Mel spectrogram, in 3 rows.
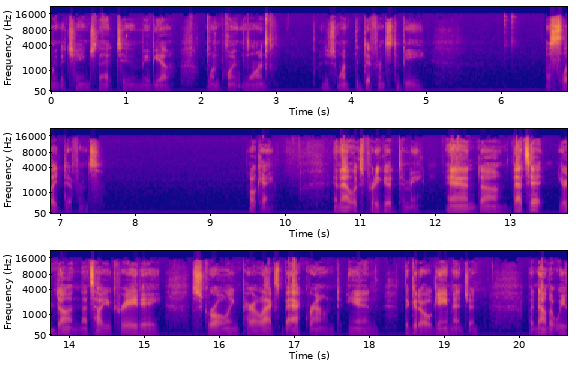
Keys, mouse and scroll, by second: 0.6 click, 1.9 KP_1, 2.1 KP_Decimal, 2.3 KP_1, 2.9 KP_Enter, 6.1 click.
